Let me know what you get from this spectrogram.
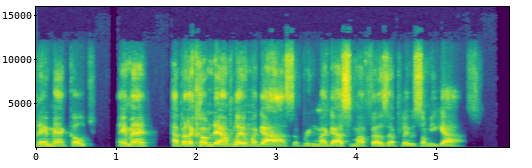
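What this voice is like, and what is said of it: Put-on West Virginia accent. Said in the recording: “a New York guy doing a West Virginia accent.”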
